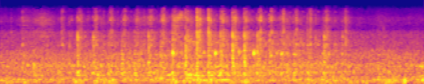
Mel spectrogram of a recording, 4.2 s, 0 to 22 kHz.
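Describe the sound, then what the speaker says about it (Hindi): A sewing machine stitching a suit runs in a fast, steady mechanical chatter of close, evenly repeating needle strokes, slightly irregular in level and running throughout with no pause. "ऊपर हम जब सिलाई लगाना शुरू करेंगे तो 2 बार लगाएंगे, जिससे सिलाई बन जाए।"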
